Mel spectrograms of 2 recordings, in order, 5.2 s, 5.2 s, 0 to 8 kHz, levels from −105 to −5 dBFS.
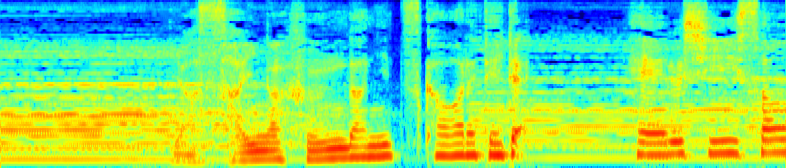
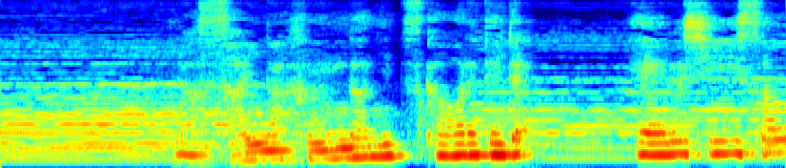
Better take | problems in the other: first | room echo; dies away in 0.3 s

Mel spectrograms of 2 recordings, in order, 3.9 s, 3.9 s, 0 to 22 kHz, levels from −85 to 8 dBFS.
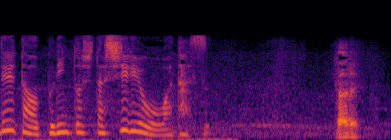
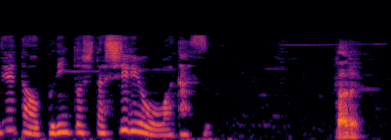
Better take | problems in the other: first | noise reduction (classical method Wiener filter)

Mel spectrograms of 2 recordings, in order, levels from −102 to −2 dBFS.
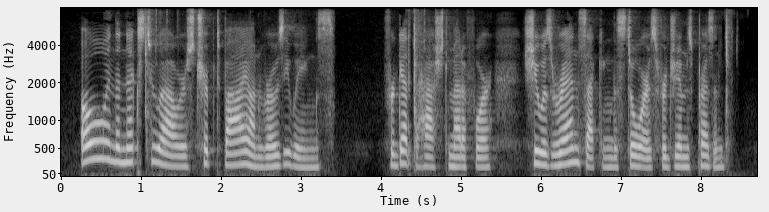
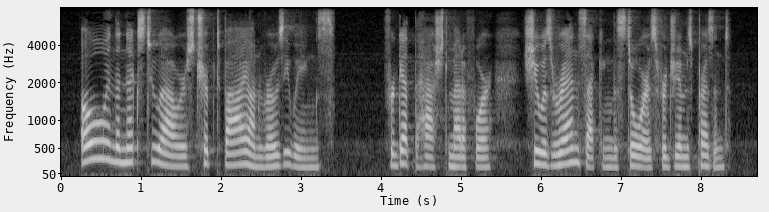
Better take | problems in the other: second | noise reduction (neural mask model Resemble Enhance denoiser)

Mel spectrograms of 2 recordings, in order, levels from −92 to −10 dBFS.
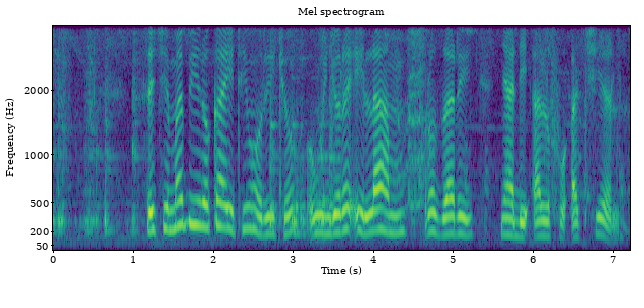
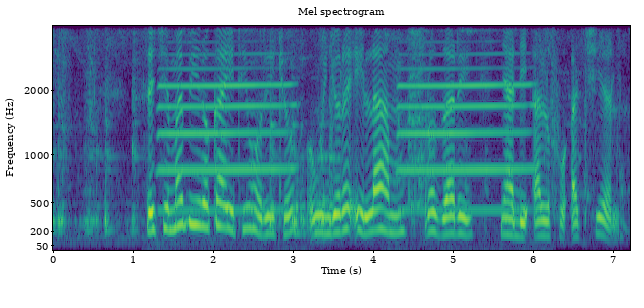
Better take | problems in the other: first | background sound (Wind instrument, woodwind instrument); 4 dB below the speech

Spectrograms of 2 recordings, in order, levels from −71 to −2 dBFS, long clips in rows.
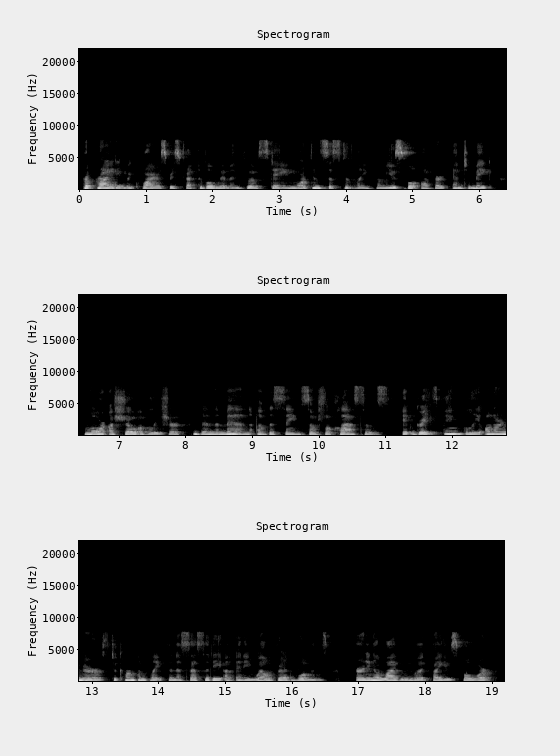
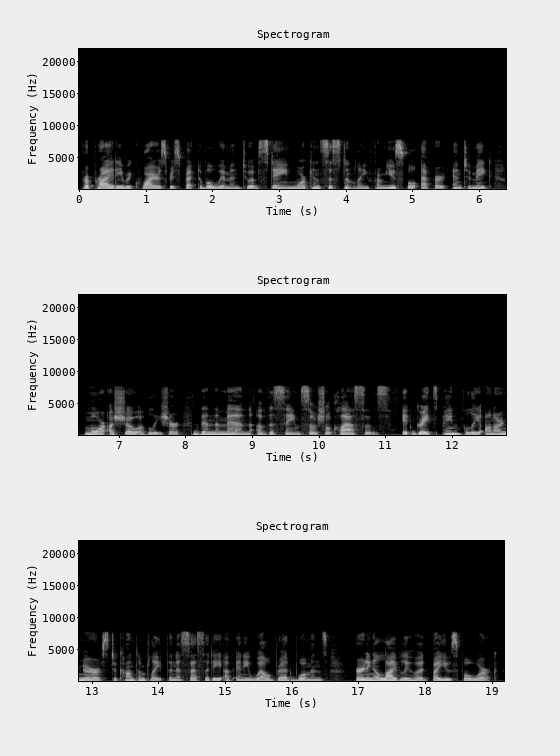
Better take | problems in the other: second | noise reduction (neural mask model DeepFilterNet 3)

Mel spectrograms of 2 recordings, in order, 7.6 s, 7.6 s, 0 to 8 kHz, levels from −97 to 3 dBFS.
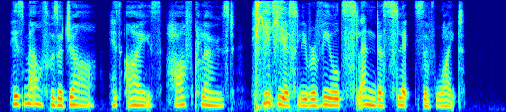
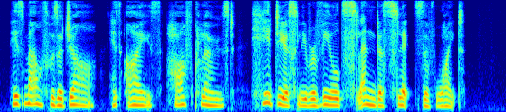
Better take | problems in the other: second | noise reduction (neural mask model RNNoise)

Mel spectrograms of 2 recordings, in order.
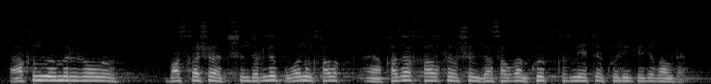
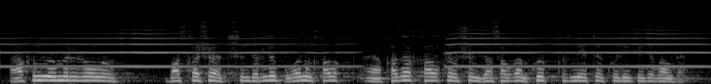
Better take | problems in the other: first | background sound (Trumpet); 13 dB below the speech

